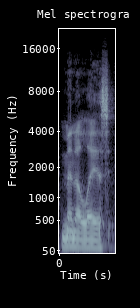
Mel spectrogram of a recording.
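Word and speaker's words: Menelaus: Ian Mckllen and and according to what I've researched online, Menaaus is the correct pronunciation.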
